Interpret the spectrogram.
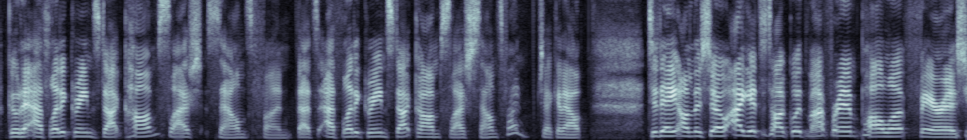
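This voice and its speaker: A woman's voice: mid-range voice, dry recording, studio quality. Upbeat woman podcast host. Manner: upbeat, warm laughing banter. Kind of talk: casual chat and read ad.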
